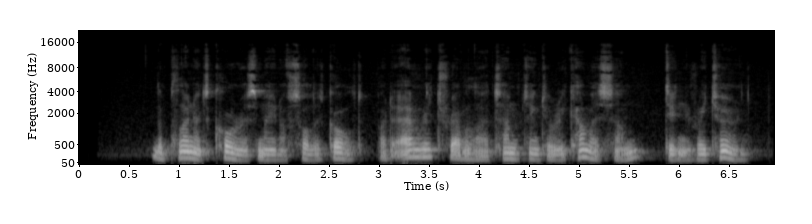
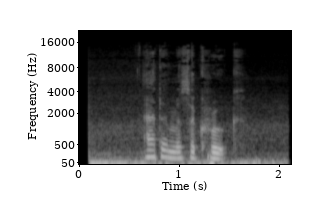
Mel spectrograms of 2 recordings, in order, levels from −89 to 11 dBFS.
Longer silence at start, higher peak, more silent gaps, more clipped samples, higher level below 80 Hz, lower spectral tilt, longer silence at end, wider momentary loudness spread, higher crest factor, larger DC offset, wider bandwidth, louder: first, 0.75 s vs 0.1 s; about the same, -10 dBFS vs -8 dBFS; neither; neither; second, -74 dBFS vs -30 dBFS; second, -6 dB/octave vs -7.5 dB/octave; first, 0.25 s vs 0 s; second, 10 LU vs 13 LU; about the same, 20 dB vs 18 dB; neither; first, 15.5 kHz vs 14 kHz; second, -29 LUFS vs -26 LUFS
